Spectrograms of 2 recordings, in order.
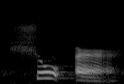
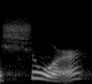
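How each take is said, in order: First: "Sure" broken as shu-er by a throat catch; glottal stop. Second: "sure" run together like the English word; no glottal stop. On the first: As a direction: stop the throat midway through "Sure", shu'-er. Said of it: "make that little stop in your throat". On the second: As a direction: say "sure" in one piece, no throat catch. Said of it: "we don't say sure". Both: Shown as a demonstration.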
